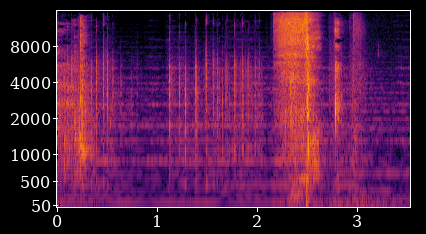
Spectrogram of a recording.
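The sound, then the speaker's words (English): Several new dice clatter and tumble across a hard tabletop in quick, irregular clicks, ending with a brighter rattling burst as they settle, rolled for an athletics check with advantage. “Give me an athletics check with advantage. New dice, please.”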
